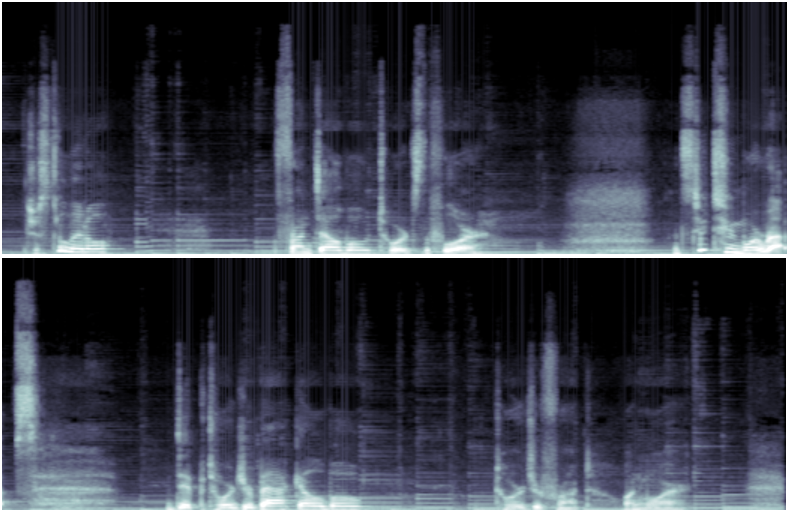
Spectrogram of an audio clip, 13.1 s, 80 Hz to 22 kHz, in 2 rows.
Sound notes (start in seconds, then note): 4.7 inhales; 6.8 exhales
